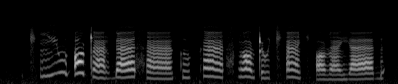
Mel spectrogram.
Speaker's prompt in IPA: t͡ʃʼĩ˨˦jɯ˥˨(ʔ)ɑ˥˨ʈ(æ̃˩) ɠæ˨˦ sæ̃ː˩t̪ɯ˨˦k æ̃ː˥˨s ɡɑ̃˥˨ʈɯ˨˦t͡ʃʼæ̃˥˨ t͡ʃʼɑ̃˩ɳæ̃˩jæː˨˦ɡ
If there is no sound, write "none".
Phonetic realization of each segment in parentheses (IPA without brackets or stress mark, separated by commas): ʔ, æ̃˩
